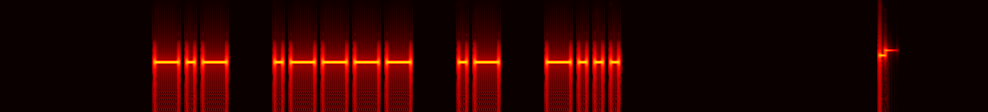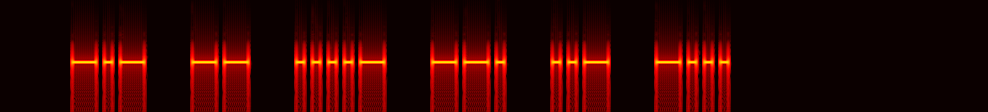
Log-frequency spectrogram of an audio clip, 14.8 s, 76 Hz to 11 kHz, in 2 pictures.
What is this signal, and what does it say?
Morse code, heard as a keyed tone, about 20 wpm, spaced as for 14 wpm, 700 Hz. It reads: K1AB KM4GUB
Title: 207 Lesson 33g - Letter j - Call Signs 20wpm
